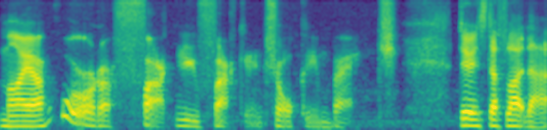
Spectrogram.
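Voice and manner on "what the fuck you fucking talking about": gritty, cracked, rough, creaky movie-star delivery. Showing the others a Tom Hardy impression. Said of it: "I was doing my Tom Hardy impression".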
